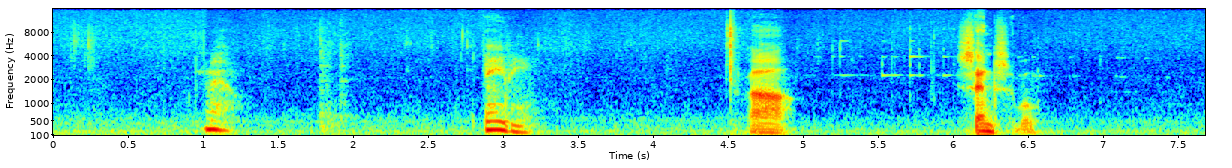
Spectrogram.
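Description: A man speaks quietly and close by, in short phrases.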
